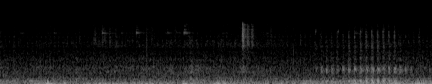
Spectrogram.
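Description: Old Dacia car engine fitted to a home-made tractor, idling with a steady low rumble. A sharp click sounds a little past halfway, and a quick rattle comes near the end.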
